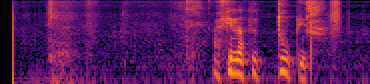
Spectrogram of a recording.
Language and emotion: Russian, angry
